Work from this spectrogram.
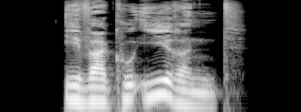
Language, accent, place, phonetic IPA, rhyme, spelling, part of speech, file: German, Germany, Berlin, [evakuˈiːʁənt], -iːʁənt, evakuierend, verb, De-evakuierend.ogg
- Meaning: present participle of evakuieren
